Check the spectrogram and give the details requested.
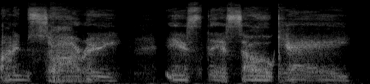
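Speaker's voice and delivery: loudest, high stage whisper. Retelling what he said after getting in real close, in his loudest stage whisper. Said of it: "in his loudest stage whisper".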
